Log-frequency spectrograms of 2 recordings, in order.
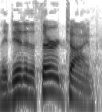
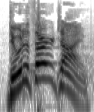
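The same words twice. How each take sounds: First: Said in the usual way. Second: Raised, emphatic order; commanding. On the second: Acted. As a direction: order it done, voice lifted. Prophet's command versus its narration.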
